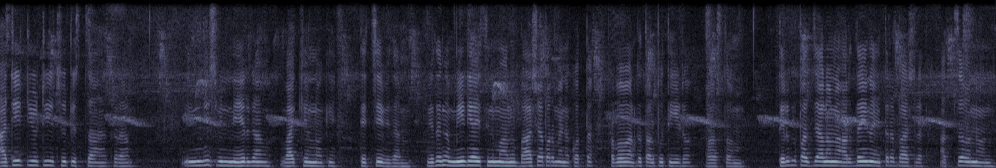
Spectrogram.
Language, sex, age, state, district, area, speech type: Telugu, female, 60+, Telangana, Ranga Reddy, rural, spontaneous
